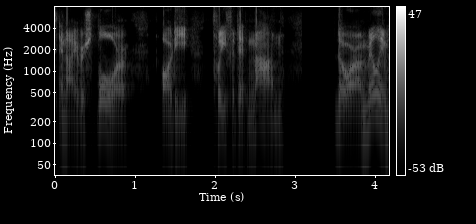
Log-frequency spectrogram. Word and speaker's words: Tuatha Dé Danann: Okay, so it's Tuatha Dé Danann, correct? Close. Tuatha Dé Danann.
